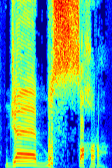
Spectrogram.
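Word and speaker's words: جَابُوا الصَّخْرَ: Теперь при переходе сюда, я имею, когда переходим сюда, вот обратите внимание, вау не читаем, этот алиф тоже не читаем, этот алиф тоже не читаем, и лям тоже не читаем. Получается, джабуссахра.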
